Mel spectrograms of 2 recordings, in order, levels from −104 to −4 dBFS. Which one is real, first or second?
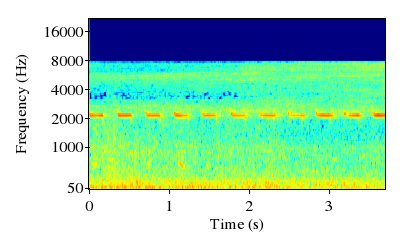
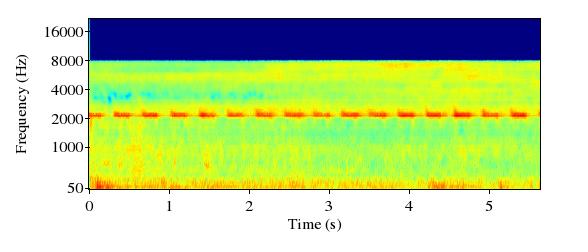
first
